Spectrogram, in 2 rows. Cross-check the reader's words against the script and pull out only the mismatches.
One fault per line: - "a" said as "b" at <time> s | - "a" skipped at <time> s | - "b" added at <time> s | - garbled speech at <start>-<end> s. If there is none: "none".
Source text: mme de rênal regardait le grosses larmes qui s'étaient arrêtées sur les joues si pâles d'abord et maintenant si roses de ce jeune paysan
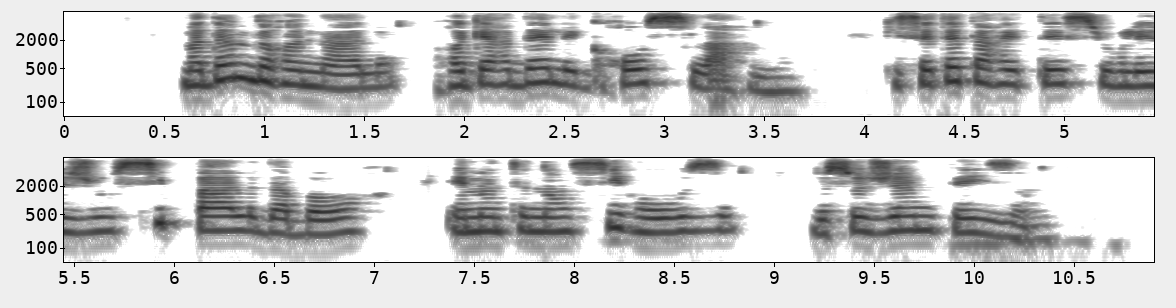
- "le" said as "les" at 2.4 s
